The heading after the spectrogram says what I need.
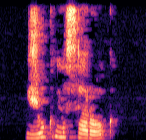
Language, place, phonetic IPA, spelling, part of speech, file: Russian, Saint Petersburg, [ˈʐuk nəsɐˈrok], жук-носорог, noun, LL-Q7737 (rus)-жук-носорог.wav
- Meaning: rhinoceros beetle (Oryctes nasicornis)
